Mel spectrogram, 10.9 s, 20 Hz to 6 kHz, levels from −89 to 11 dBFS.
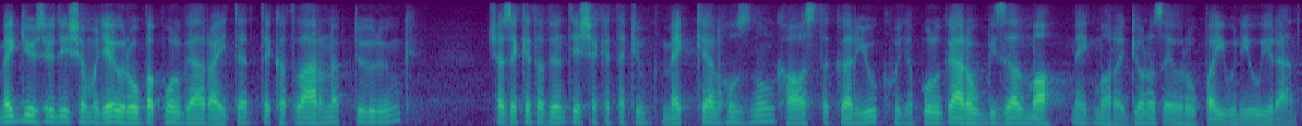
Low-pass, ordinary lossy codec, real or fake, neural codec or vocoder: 5.4 kHz; none; fake; codec, 16 kHz, 0.3 kbps, FocalCodec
